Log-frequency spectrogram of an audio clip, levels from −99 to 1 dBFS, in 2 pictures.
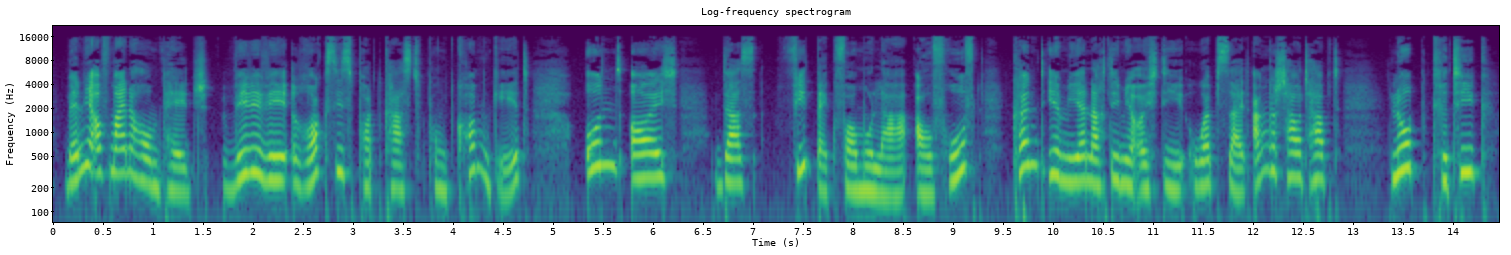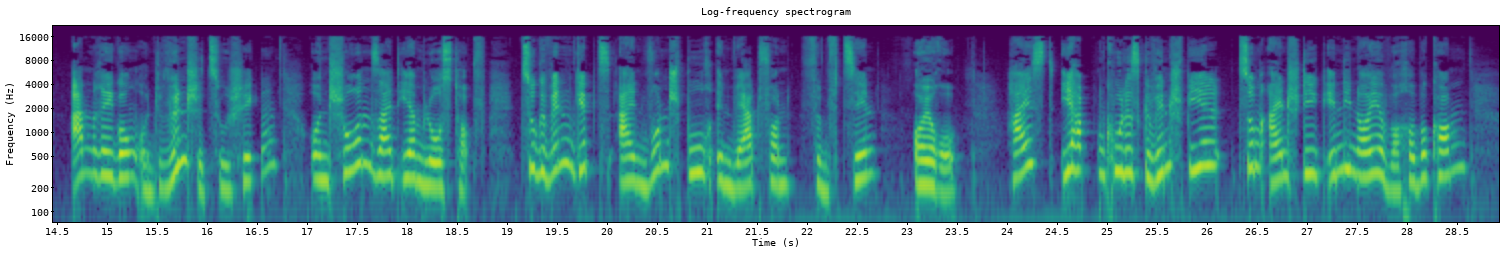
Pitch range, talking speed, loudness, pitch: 220-315 Hz, 120 wpm, -18 LUFS, 265 Hz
